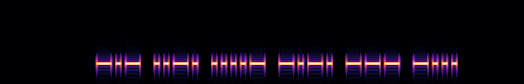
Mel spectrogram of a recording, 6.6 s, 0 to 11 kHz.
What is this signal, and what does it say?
Morse code, heard as a keyed tone, about 20 wpm, 700 Hz. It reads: KF4COB
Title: USA Call Signs - 4x Character Spacing - 20wpm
